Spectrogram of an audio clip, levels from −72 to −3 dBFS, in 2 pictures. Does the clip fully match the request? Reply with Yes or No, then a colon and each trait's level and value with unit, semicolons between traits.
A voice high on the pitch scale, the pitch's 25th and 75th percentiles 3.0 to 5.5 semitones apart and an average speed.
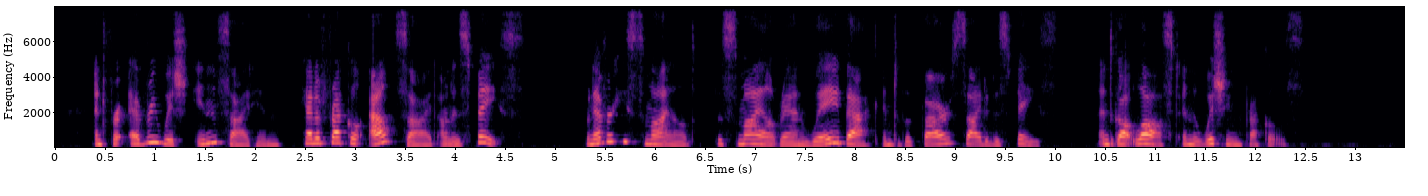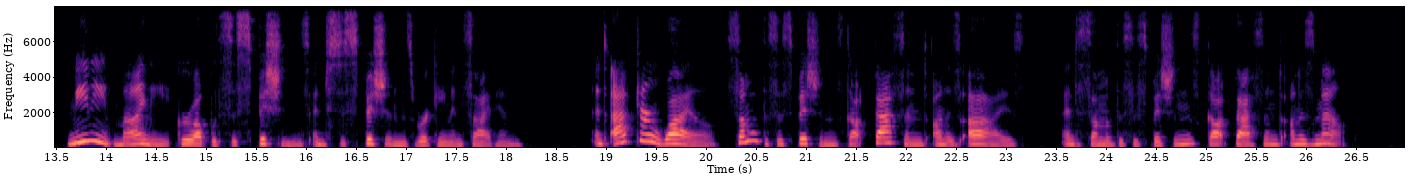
Yes: high, 225 Hz; average, 4.4 semitones; average, 155 wpm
